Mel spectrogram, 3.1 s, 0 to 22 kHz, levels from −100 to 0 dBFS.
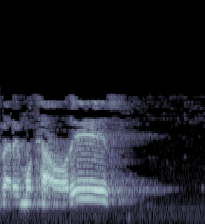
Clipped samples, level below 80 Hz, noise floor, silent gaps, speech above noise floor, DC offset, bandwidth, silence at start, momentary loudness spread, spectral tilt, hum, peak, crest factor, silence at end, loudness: under 0.1%; -82 dBFS; -71 dBFS; none; 47 dB; under 0.1%; 4.7 kHz; 0 s; 5 LU; -6 dB/octave; none; -8 dBFS; 18 dB; 1.2 s; -24 LUFS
